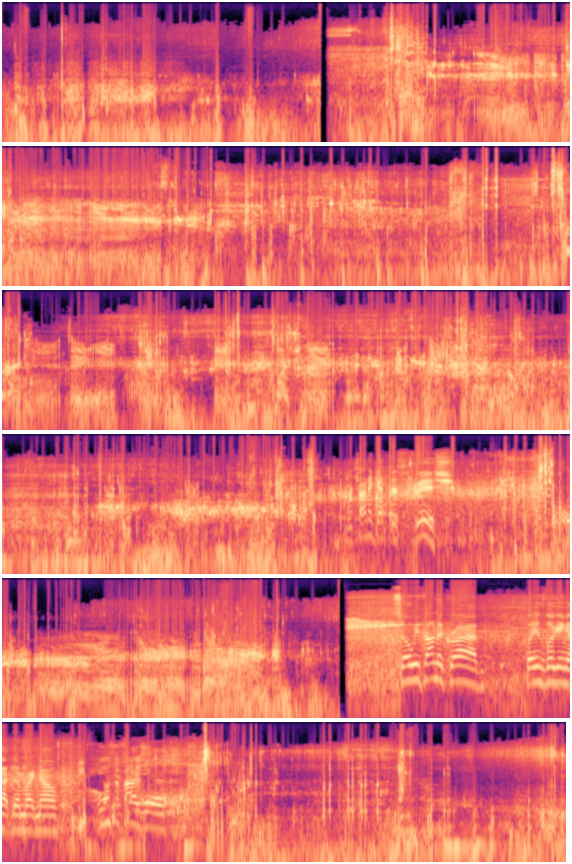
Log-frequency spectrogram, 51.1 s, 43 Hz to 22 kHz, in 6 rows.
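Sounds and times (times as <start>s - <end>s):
water sloshing and gurgling: 0.0s - 51.0s
droning low underwater tone: 43.4s - 51.0s.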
